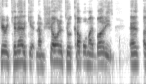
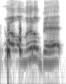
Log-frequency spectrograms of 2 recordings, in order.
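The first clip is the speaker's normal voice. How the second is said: imitating Gustavo; 11 semitones higher, 4 dB louder than usual. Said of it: "I go".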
